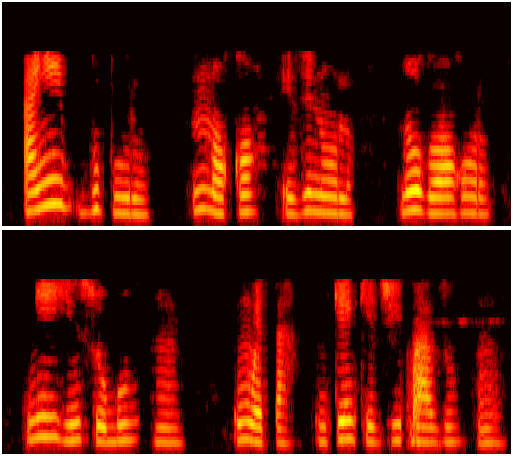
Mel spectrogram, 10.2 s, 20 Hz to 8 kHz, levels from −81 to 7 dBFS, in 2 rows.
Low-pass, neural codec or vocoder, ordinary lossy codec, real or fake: 7.2 kHz; none; AAC, 16 kbps; real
